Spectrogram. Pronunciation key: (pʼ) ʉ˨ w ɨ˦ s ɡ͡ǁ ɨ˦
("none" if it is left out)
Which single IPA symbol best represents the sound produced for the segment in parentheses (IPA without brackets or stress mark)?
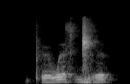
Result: pʼ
